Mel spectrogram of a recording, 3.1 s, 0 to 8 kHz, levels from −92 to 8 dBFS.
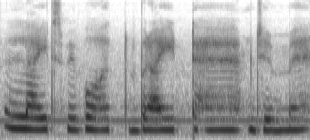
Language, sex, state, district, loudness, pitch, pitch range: Hindi, female, Himachal Pradesh, Shimla, -18 LUFS, 235 Hz, 230-240 Hz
